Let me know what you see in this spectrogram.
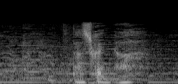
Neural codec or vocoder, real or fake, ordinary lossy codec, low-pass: none; real; none; 7.2 kHz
